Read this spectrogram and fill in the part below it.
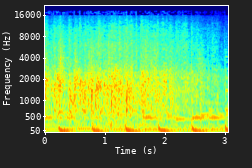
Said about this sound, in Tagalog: Napakahusay! Palakpakan ang inyong mga sarili.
